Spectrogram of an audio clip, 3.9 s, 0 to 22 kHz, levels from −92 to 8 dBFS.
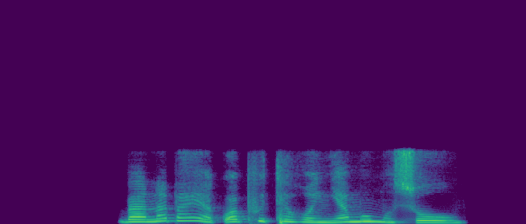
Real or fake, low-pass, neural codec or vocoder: fake; 7.2 kHz; codec, 24 kHz, 0.9 kbps, DualCodec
